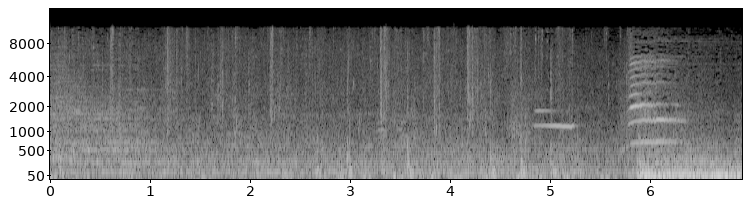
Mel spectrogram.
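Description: A cat in the Dragon Age: The Veilguard video game lets out a single clear meow near the end, standing out above a steady background of ambient game sound and music.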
